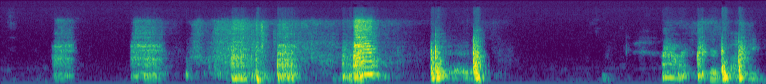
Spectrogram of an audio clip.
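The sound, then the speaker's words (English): A cat in church vocalizes in a series of drawn-out, throaty yowls and shorter cries, fairly loud, with brief pauses between bursts and no talking. “it's great to see that your cat has come to church.”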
